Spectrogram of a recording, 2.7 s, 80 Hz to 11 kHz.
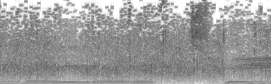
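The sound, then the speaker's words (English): Dense, steady applause from a crowd, loud and continuous throughout, with sustained voice-like tones or whoops rising above the clapping. “And I just want to clap for us, man, for making it to 100 episodes.”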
